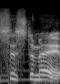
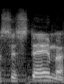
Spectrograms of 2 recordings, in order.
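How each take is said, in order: First: It is said as two words, ending in letter A. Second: It is said as one word, ending in 'uh'.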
